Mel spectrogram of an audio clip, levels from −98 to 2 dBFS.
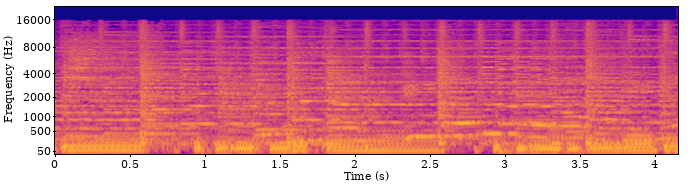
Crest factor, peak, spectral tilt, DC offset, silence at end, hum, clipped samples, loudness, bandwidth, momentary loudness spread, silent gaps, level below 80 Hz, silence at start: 12 dB; -6 dBFS; -4 dB/octave; under 0.1%; 0 s; none; under 0.1%; -18 LUFS; 16.5 kHz; 2 LU; none; -28 dBFS; 0 s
